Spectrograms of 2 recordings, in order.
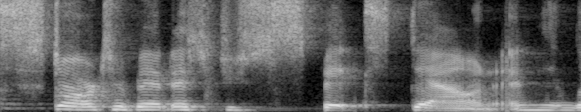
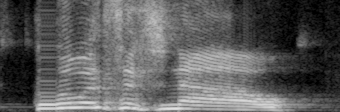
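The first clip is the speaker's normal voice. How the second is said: rather exasperated and fed-up, high-pitched, carrying voice; 5 semitones higher than usual. A game master voices someone answering a knock through the door, exasperated. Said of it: "sounding rather exasperated that says".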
